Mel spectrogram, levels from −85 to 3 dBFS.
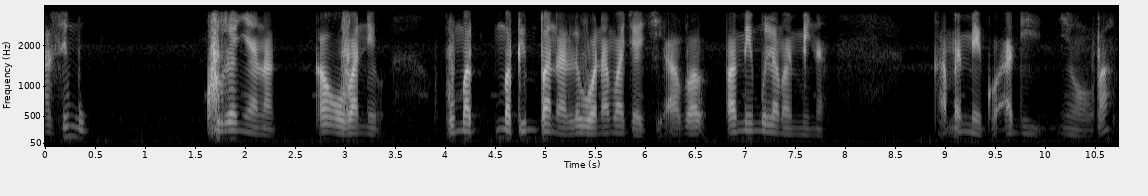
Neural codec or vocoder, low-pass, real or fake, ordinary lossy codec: none; 3.6 kHz; real; none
